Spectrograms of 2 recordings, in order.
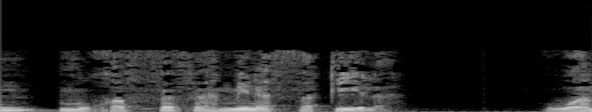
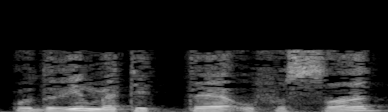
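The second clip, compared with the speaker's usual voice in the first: usual speaking voice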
